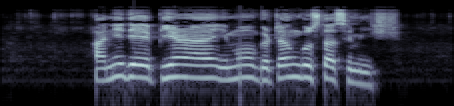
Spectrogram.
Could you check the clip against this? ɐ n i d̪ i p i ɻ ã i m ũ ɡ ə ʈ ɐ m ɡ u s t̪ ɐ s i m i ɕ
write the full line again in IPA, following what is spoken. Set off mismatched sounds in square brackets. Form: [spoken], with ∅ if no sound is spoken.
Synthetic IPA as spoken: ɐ n i d̪ [e] p i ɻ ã i m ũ ɡ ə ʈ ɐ [ŋ] ɡ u s t̪ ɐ s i m i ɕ

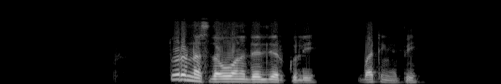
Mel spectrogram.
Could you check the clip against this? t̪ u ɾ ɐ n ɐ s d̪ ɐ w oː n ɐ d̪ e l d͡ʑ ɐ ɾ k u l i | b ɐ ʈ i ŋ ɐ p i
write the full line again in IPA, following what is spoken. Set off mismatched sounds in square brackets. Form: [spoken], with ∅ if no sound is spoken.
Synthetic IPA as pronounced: t̪ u ɾ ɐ n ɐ s d̪ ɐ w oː n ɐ d̪ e l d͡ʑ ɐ ɾ k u l i | b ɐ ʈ i ŋ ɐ p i

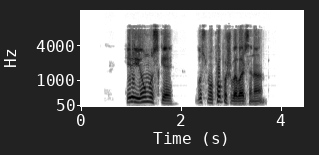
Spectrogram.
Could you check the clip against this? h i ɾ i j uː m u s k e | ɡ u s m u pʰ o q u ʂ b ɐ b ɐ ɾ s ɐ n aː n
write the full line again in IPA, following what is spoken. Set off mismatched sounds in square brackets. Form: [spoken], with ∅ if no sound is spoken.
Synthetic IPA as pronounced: h i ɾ i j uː m u s k e | ɡ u s m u pʰ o [p] u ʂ b ɐ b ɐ ɾ s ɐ n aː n

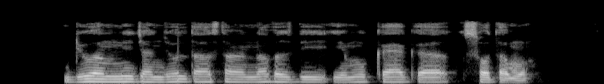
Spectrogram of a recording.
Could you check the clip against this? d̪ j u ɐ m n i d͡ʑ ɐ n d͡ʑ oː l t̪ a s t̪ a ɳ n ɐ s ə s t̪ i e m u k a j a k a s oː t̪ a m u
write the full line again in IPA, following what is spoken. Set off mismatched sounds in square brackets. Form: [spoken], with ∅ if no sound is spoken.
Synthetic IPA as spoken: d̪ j u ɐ m n i d͡ʑ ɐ n d͡ʑ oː l t̪ a s t̪ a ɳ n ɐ [f] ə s [d̪] i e m u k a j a k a s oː t̪ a m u

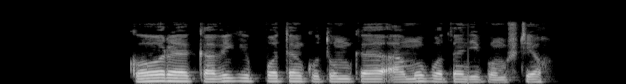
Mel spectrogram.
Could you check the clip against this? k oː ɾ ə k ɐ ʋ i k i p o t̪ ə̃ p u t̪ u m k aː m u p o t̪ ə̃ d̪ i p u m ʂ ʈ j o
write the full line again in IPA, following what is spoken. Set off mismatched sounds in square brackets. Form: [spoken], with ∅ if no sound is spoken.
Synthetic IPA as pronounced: k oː ɾ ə k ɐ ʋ i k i p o t̪ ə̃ [k] u t̪ u m k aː m u p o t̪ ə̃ d̪ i p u m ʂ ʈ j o

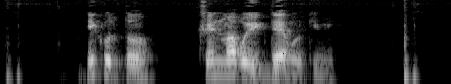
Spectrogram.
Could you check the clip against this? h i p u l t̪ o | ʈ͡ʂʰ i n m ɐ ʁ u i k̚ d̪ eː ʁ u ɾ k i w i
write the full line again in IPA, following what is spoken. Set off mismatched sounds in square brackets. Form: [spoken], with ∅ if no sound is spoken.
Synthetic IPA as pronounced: h i [k] u l t̪ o | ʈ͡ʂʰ i n m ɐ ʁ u i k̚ d̪ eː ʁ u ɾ k i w i

